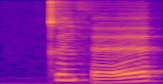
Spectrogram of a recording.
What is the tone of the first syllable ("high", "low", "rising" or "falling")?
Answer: high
